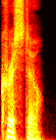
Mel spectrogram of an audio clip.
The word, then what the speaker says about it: Krishna: In ancient Bengali and Eastern dialects, Krishna is pronounced Christo. Phonetically, KRSN and KRST are the same vibration.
